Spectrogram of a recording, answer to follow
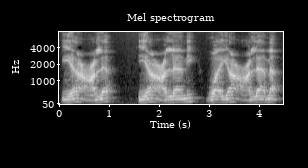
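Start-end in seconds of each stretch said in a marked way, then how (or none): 1.6-4.4 يعلم with a tight, swallowed ayn; correct mid-throat ayn. Shown as a demonstration. Teacher showing the correct ayn, slowly. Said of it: "لاحظتم الآن؟".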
